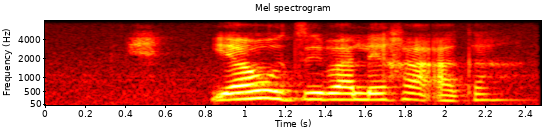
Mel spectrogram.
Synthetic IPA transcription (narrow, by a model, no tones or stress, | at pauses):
jaʊt͡sʼɪbalɛχaʔakʼa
